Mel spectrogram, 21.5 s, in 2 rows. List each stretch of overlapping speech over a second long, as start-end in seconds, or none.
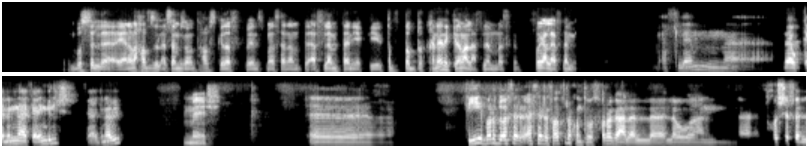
none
